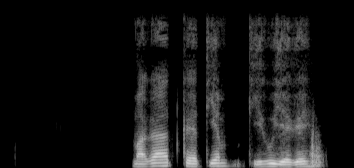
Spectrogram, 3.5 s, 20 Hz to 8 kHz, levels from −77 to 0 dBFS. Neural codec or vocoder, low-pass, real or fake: codec, 16 kHz in and 24 kHz out, 1 kbps, XY-Tokenizer; 7.2 kHz; fake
